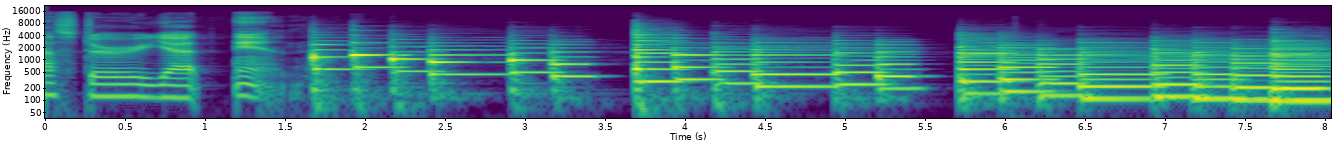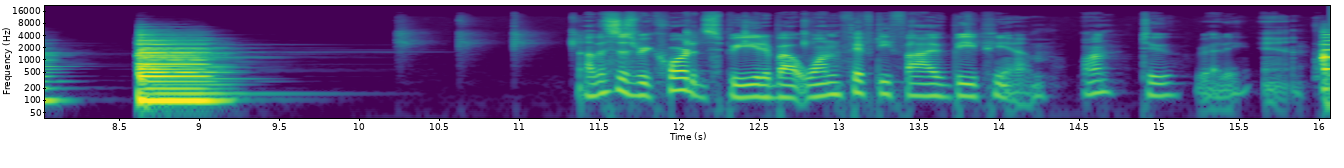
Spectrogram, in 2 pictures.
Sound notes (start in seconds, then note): 1.6 piano music; 10.2 fingers snap; 15.8 uptempo piano music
